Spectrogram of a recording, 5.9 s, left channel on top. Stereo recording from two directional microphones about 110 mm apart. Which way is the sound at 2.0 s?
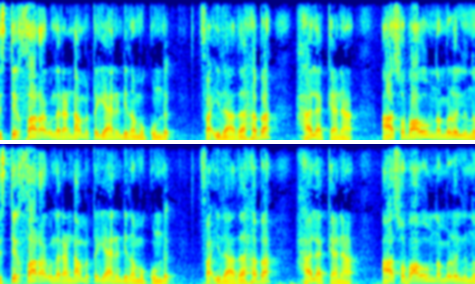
20° left (ahead or behind).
